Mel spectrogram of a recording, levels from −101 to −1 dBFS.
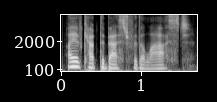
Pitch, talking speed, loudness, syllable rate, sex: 165 Hz, 280 wpm, -20 LUFS, 5.2 syllables/s, female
